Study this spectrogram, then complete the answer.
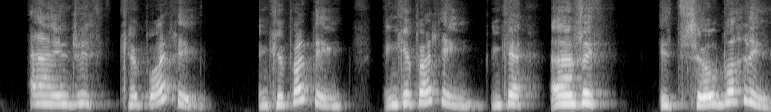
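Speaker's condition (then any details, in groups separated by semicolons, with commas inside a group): Cerebral palsy; spasticity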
